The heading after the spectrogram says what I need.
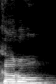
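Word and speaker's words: करूँ: മേ ക്യാ കരേഗ എന്നല്ല, മേ ക്യാ കറൂ എന്നാ ചോദിക്കേണ്ടത്. ഇങ്ങനെ നിങ്ങൾ പറയാറുണ്ടോ? അങ്ങനെ തന്നെ പറഞ്ഞ് ശീലിക്കണം. ഇനി മേ ക്യാ കറൂ, മേ എന്ന് പറയുമ്പോൾ ഊ എന്നതാണ് അതിൻ്റെ അവസാനത്തെ ഉച്ചാരണം ഉണ്ടാവേണ്ടത്.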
